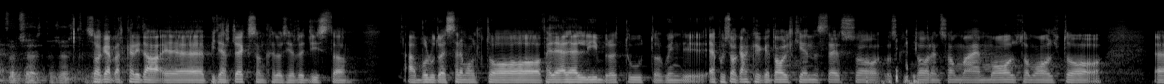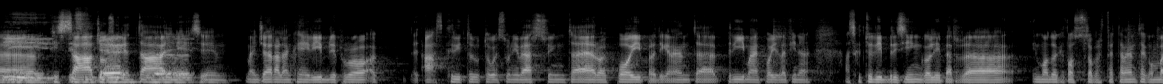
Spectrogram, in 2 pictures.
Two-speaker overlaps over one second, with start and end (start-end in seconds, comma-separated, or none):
11.6-13.0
